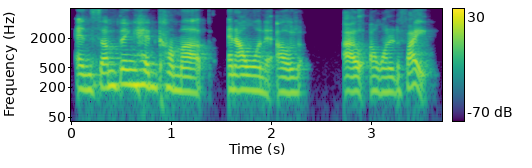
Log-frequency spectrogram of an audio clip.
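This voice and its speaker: Animated woman host telling a story. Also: lowish voice. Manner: animated storyteller, quick asides and laughs. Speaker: podcast host. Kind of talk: casual interview chat.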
